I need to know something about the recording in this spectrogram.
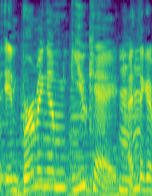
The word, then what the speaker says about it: Birmingham: It's in Birmingham, UK. Mm-hmm. I think I pronounced that right. Birmingham, right?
